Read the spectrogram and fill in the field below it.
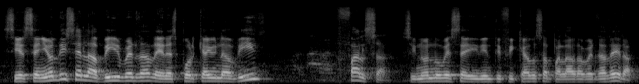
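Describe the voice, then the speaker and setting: A man's voice: mid-range voice, a little fast. A man preaching a sermon in church, putting questions to the congregation as he goes. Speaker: pastor.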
